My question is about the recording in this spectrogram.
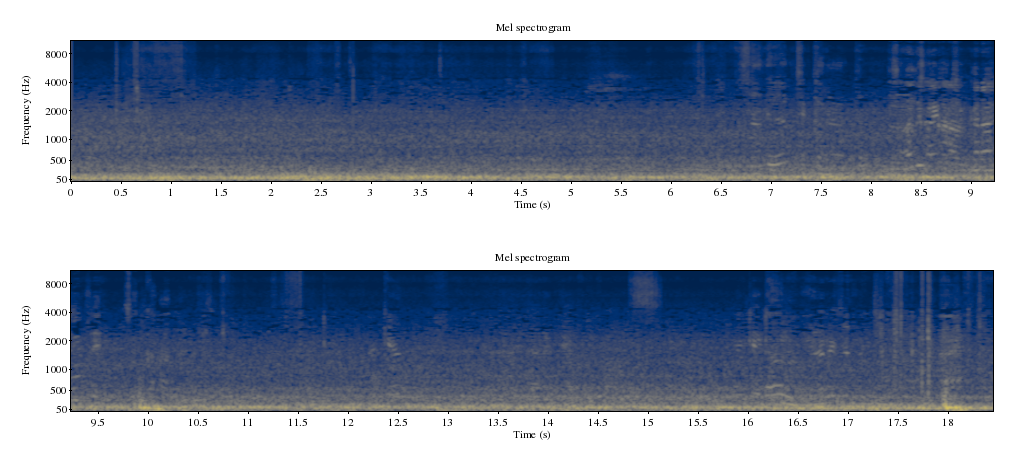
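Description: A car being driven, with a steady low rumble of engine and road noise throughout.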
